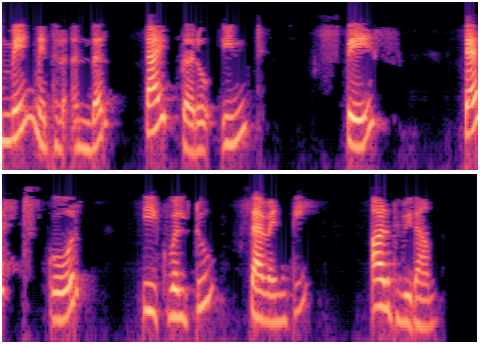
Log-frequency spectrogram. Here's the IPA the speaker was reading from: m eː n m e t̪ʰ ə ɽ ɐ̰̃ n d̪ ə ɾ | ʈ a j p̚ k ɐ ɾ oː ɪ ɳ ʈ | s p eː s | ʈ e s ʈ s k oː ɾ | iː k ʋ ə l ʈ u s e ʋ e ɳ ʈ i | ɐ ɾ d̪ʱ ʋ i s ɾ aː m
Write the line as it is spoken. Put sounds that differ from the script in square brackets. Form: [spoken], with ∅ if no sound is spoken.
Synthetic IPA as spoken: m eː n m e t̪ʰ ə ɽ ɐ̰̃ n d̪ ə ɾ | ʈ a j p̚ k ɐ ɾ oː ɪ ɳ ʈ | s p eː s | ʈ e s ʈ s k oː ɾ | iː k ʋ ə l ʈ u s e ʋ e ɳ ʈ i | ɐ ɾ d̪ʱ ʋ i [∅] ɾ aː m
